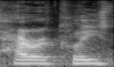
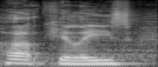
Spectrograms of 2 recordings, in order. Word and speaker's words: Heracles: corruption and evil and yes it is Heracles not Hercules since he is a Greek god not a Roman one before anyone comments about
